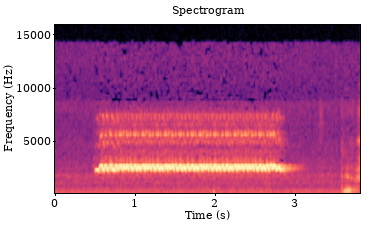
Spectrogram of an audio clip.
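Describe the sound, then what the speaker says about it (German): Conductor's whistle sound function of a Märklin H0 model locomotive: one sustained, shrill, trilling whistle lasting over two seconds, loud and close, followed by a brief click. "Schaffnerpfiff."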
